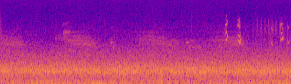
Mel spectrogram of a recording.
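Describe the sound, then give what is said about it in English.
Faint, high, short chirps come from a flock of crossbills in a tree, including a begging young bird. A few thin notes cluster near the end over steady rushing noise. “there's a flock of crossbills right in the tree here right now. And one of them sounded like a begging baby.”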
